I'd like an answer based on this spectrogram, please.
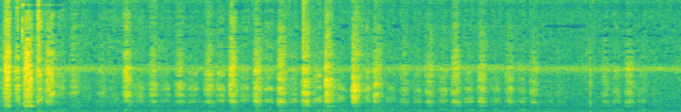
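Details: Excited Japanese Spitz puppy, super hyper, panting hard in a steady run of short airy puffs, roughly two per second, loudest early on and easing slightly later, over a faint low hum.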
